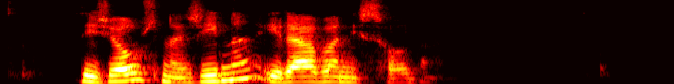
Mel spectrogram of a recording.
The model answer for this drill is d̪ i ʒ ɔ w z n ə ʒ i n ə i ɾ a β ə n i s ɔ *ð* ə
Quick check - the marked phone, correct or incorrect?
correct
